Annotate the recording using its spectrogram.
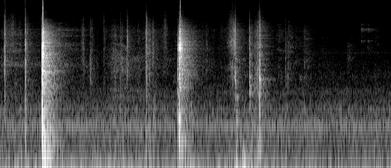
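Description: A deck of tarot cards being shuffled by hand: a run of quick clicks and flutters, with two louder sharp snaps about a second in and about three seconds in. A last cluster of clicks follows, then the deck falls still as a card is drawn.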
